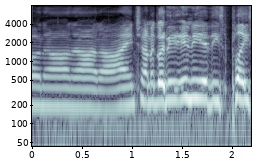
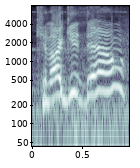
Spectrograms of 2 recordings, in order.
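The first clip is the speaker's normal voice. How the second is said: high, loud and rushed; frantic pleading, scrambling for cover; panicking gamer; 8 semitones higher, 6 dB louder, faster than usual. Real, not acted. Gunfight panic in the game.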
